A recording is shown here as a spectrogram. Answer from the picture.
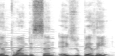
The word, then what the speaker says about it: Antoine de Saint-Exupéry: Passando pela delicadeza de O Pequeno Príncipe, de Antoine de Saint-Exupéry, Uhum. Há no total. Parabéns pela pronúncia.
